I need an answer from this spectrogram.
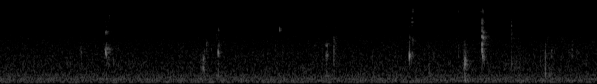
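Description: A child chewing soft raw salmon with her mouth closed, quietly. A handful of short, faint wet clicks and smacks are spread irregularly through it.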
